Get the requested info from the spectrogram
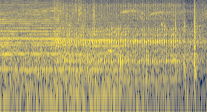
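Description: Steady low rumble of city traffic, with several steady high tones held above it that change about a second in.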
